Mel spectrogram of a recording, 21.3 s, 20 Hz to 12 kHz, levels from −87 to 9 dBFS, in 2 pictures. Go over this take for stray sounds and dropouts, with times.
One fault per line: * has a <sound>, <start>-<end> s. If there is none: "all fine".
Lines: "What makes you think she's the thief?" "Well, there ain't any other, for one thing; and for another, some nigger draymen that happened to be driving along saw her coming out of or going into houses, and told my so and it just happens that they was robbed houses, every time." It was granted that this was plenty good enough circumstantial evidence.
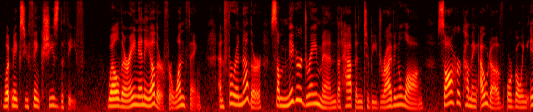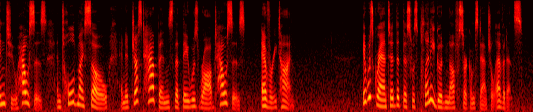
all fine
